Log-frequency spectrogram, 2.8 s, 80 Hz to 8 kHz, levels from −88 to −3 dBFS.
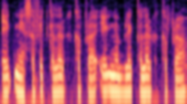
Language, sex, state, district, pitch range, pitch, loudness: Hindi, male, Arunachal Pradesh, Longding, 130-140 Hz, 135 Hz, -15 LUFS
